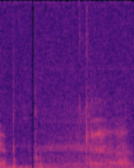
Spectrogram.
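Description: Quiet room tone with a faint steady hiss and a few light clicks: two near the start and one just past the middle.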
